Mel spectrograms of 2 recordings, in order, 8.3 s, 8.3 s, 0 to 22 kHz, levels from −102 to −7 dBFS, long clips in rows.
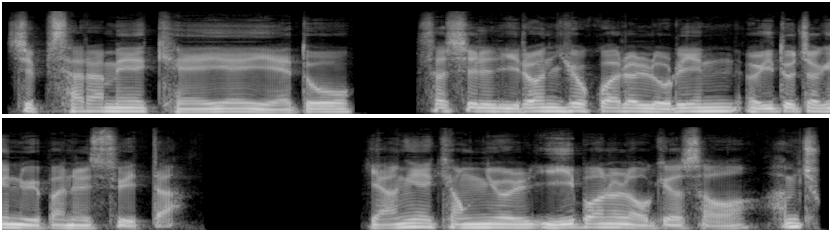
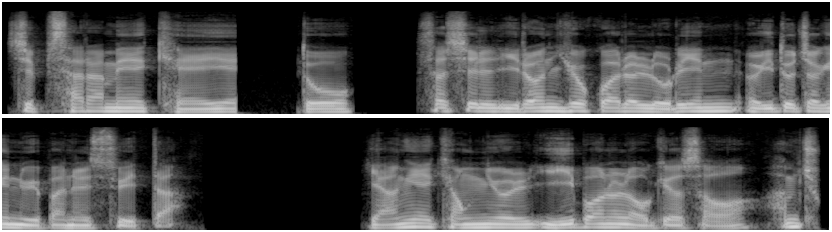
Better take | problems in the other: first | audio cutting out; at 1 s

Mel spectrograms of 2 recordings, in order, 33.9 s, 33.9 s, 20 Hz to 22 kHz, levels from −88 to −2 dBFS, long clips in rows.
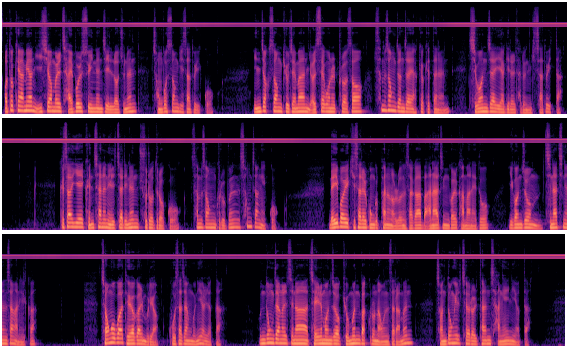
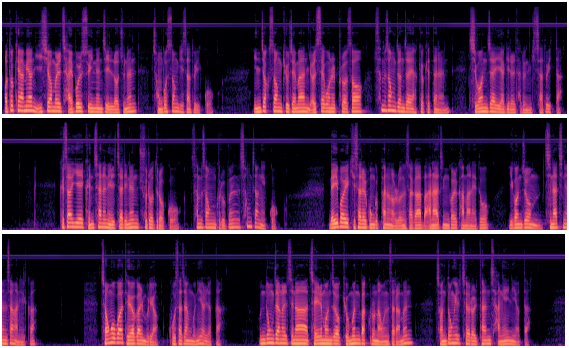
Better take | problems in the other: second | high-pitched whine; loud; throughout; 10 kHz, 5 dB below the speech; faint in the second

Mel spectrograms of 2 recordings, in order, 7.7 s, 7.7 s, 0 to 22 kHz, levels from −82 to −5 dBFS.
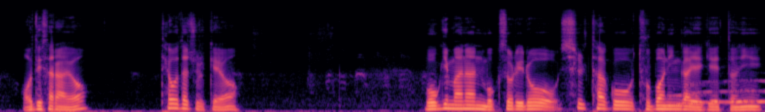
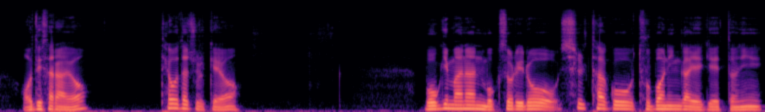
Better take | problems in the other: second | animal sounds; noticeable; throughout; 15 dB below the speech

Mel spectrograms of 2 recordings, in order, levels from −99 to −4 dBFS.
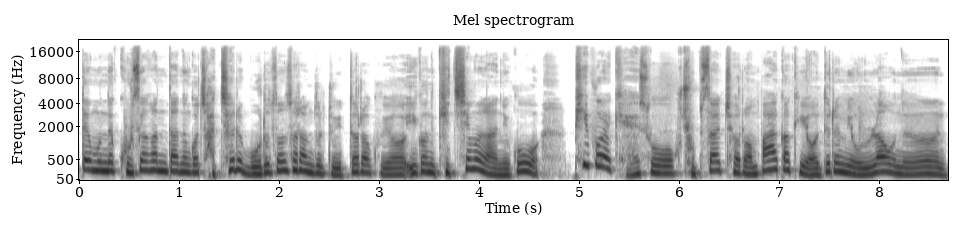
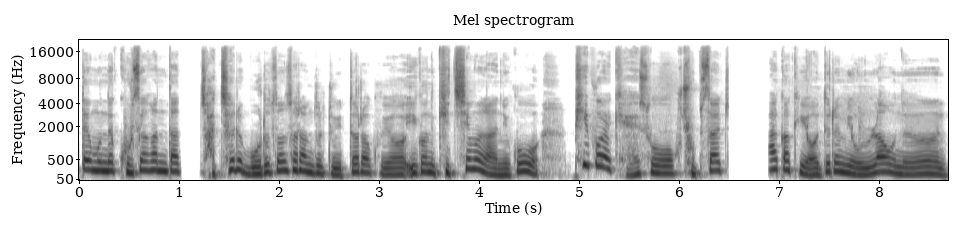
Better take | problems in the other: first | audio cutting out; at 1 s and at 6.5 s

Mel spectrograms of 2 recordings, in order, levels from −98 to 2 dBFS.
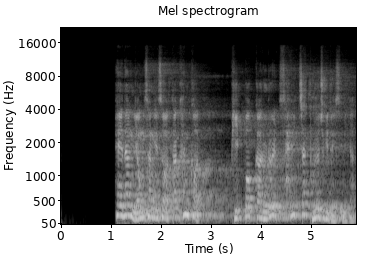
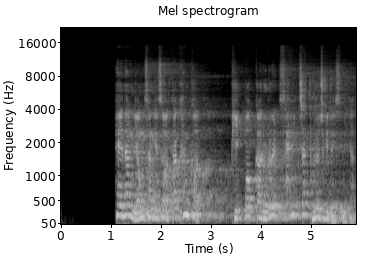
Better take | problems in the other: neither | room echo; slight; dies away in 2.5 s; the same in both

